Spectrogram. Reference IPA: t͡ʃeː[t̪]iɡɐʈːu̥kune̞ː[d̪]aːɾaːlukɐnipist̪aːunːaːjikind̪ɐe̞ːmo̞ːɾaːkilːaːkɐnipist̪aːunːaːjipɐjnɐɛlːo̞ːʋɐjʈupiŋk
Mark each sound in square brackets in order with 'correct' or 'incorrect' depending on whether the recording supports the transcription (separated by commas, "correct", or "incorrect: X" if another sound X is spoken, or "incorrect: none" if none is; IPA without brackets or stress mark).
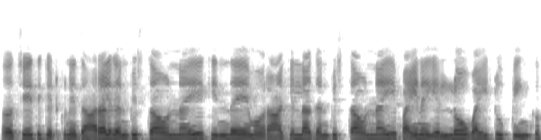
correct, correct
